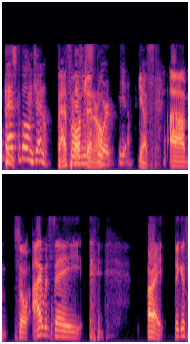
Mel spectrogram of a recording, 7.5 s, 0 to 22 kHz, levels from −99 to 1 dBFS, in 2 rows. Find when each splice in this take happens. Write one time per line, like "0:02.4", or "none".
0:01.0
0:02.6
